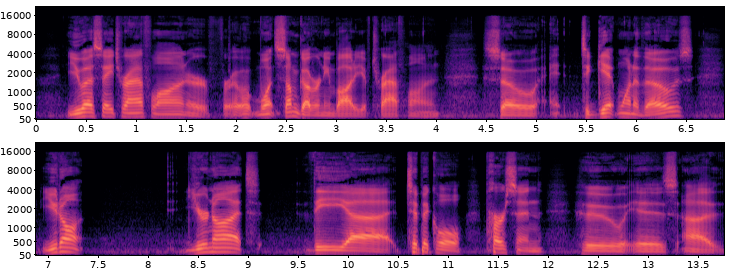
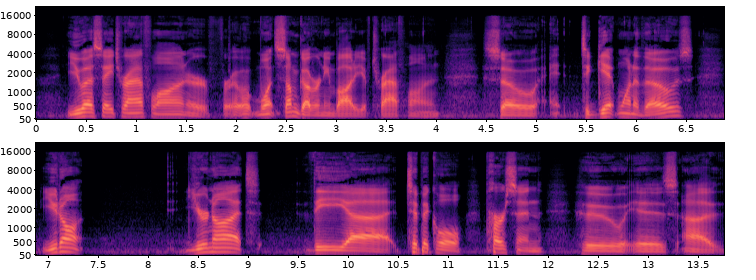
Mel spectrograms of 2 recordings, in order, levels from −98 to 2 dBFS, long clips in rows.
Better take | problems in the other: neither | none

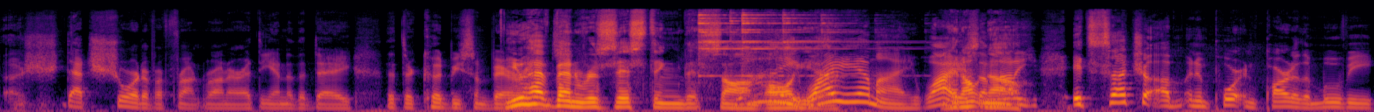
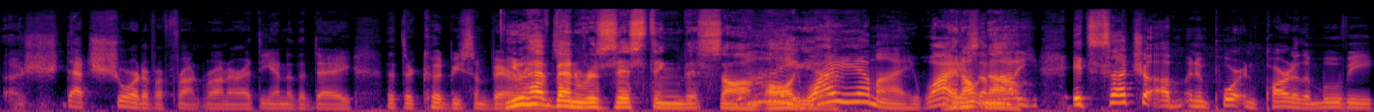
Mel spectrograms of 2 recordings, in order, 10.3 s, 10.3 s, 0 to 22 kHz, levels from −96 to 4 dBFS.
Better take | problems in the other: second | doorbell; loud; at 5 s; peak 3 dB above the speech

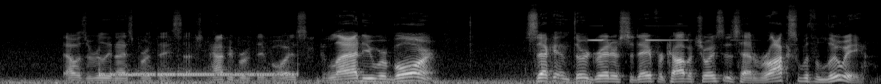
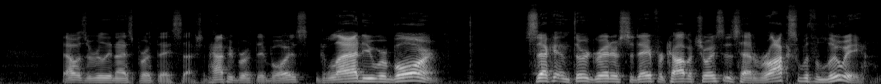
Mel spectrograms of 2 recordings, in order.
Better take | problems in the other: second | alarms or sirens; loud; until 7 s; 7 dB below the speech

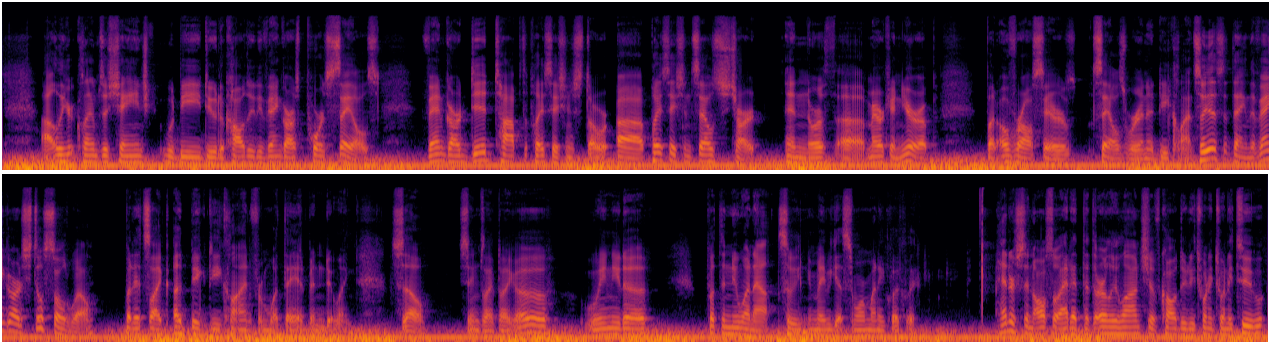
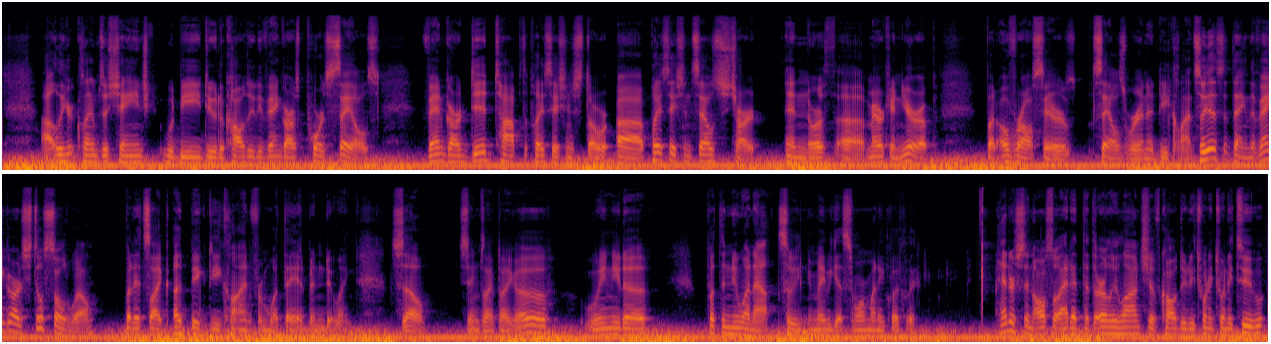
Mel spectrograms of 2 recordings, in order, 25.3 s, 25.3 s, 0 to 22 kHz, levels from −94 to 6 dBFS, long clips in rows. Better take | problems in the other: neither | low rumble; noticeable; throughout; 15 dB below the speech; the same in both

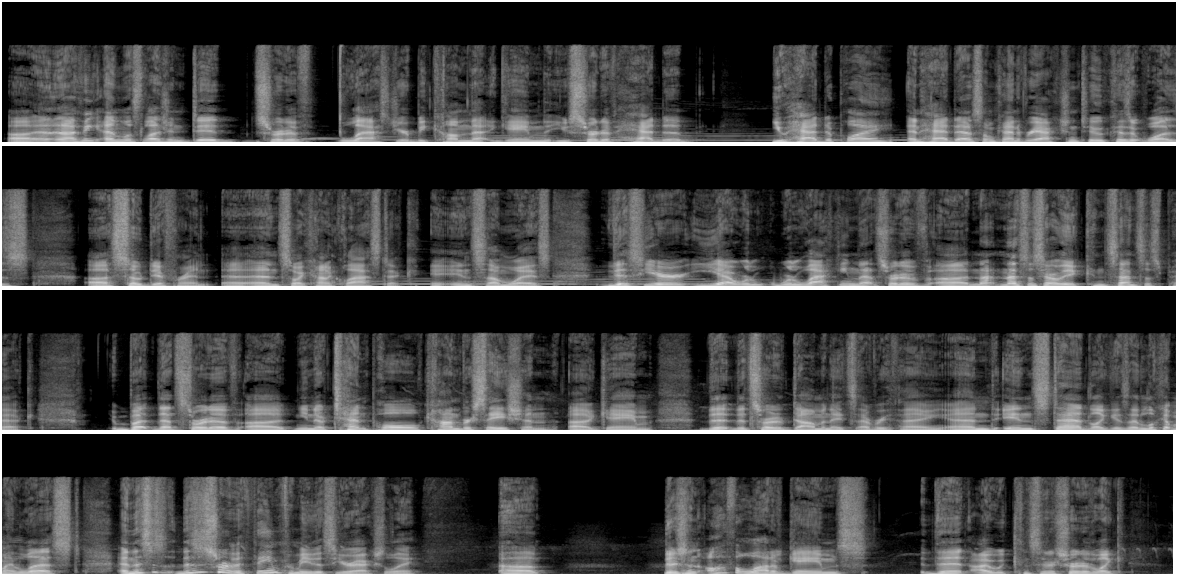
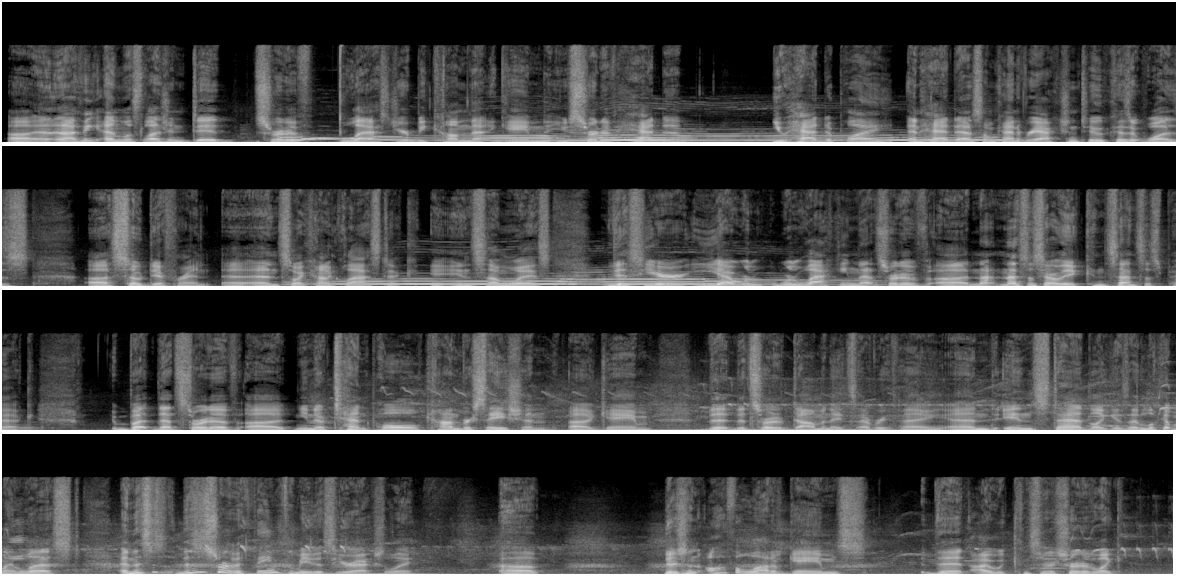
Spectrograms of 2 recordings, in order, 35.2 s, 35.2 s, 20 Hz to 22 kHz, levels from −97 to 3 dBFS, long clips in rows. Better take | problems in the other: first | animal sounds; loud; throughout; 7 dB below the speech; faint in the first

